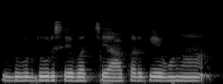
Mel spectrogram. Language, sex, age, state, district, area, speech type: Urdu, female, 30-45, Bihar, Darbhanga, rural, spontaneous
